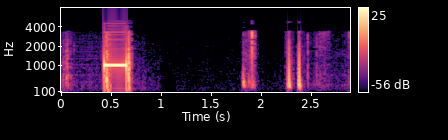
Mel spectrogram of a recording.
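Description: An electronic beep, like a conference line's join tone, sounds at the start, followed by a few short blips and two quick tones. No one speaks.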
